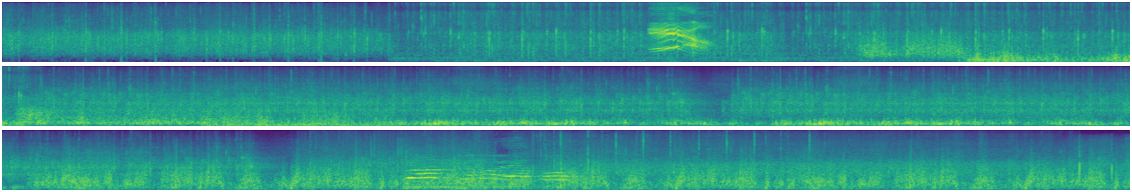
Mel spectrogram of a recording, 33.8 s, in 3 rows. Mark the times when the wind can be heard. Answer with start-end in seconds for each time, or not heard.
8.5-33.8.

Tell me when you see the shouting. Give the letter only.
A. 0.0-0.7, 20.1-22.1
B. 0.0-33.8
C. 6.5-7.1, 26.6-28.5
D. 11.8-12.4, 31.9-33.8
C.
